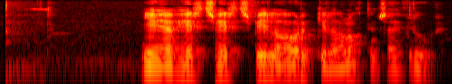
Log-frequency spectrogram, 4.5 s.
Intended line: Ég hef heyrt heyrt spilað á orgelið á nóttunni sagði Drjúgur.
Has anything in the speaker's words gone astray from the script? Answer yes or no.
no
